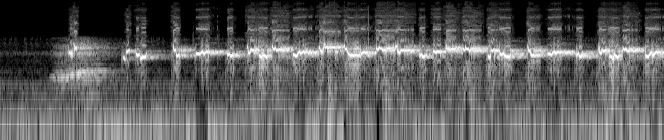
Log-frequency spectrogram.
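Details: Yellow-vented bulbul singing a long rapid-fire ropel-style song while seeking a companion: after a few short opening notes, a dense, unbroken run of bubbly, chattering whistles wavers up and down for about four seconds.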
